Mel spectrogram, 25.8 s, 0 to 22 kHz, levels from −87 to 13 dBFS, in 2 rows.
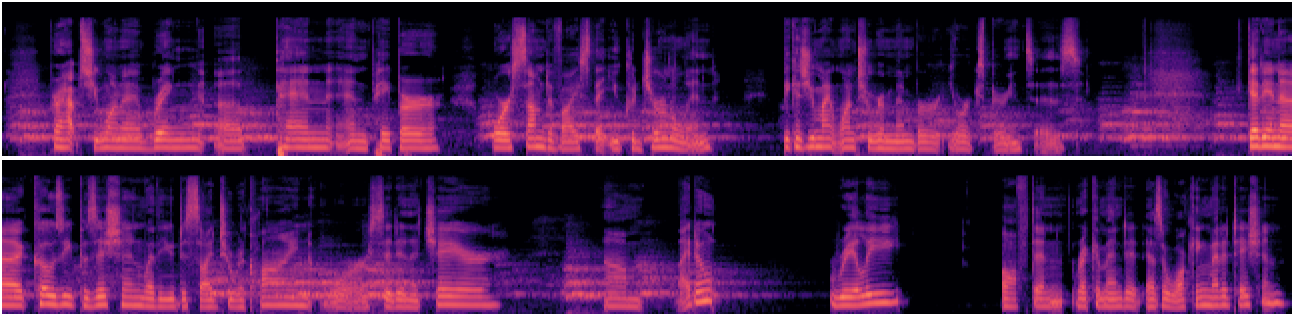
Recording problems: animal sounds; loud; until 20 s; 9 dB below the speech

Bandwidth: 14.5 kHz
